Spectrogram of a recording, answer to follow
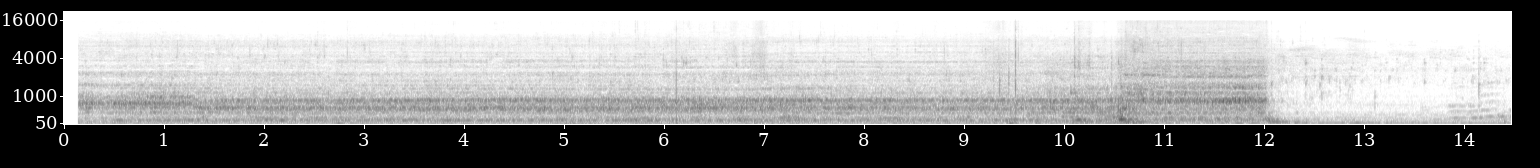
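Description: LG front-load washer dryer filling with water: a steady rush of water into the machine that cuts off suddenly about twelve seconds in. The cycle is running normally with its new door lock switch.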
